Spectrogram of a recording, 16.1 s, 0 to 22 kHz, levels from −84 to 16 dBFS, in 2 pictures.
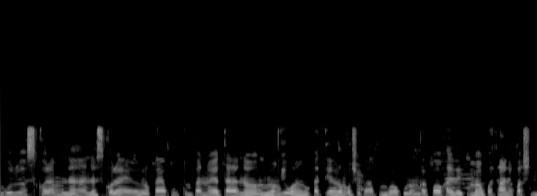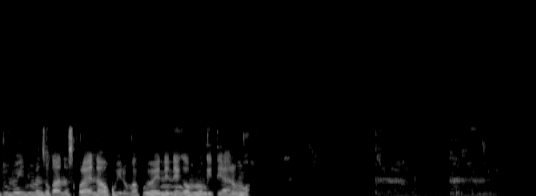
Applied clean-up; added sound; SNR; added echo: none; none; none; none.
